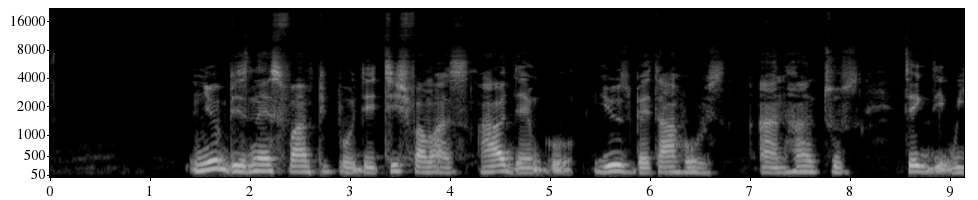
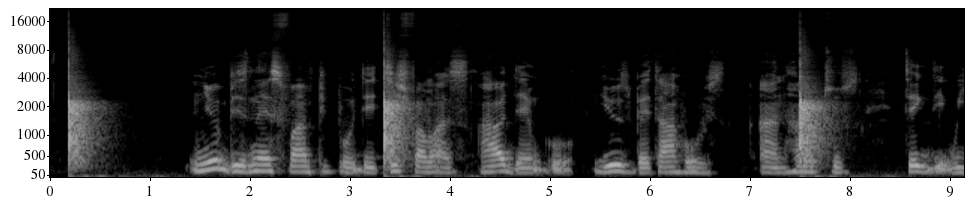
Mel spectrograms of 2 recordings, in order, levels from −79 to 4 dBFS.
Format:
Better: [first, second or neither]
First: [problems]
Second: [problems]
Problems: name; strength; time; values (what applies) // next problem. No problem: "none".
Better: first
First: none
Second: background sound (Clapping); 5 dB above the speech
